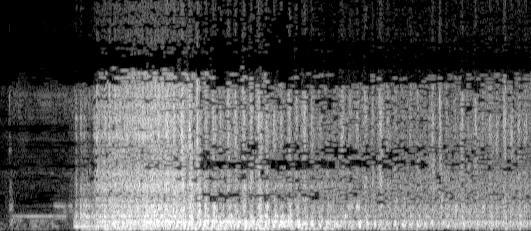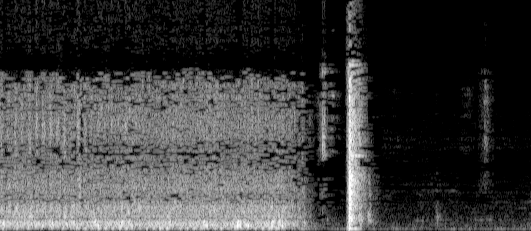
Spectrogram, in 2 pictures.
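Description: Singer overlock serger running at speed for about seven and a half seconds, sewing a three-thread overlock seam as a fast, even mechanical whir, loudest in its first couple of seconds. It stops, and a single sharp click follows.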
